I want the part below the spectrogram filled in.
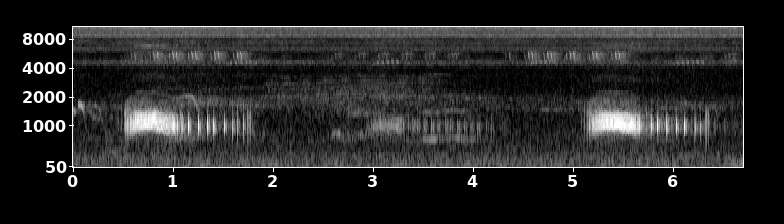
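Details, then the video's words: Local zebra dove singing a lure song used to attract birds for trapping and to train new birds: a drawn-out, rolling coo breaking into rapid staccato notes, given twice about four seconds apart, with a softer phrase between and faint high pulsing in the background. "SUARA PANCINGAN MERBUK KAMPUNG / PERKUTUT LOKAL...UNTUK PIKAT DAN BURUNG BARU"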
